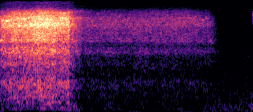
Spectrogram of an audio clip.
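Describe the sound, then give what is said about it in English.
Air is drawn in through the nose during a guided breathing exercise: a loud, airy hiss that drops to a softer, steady hiss before stopping. “Have a breath in here through your nose.”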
